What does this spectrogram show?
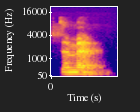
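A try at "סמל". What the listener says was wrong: semel, yeah, So you're putting the emphasis on the M. I don't know if you're noticing. Semel, semel, semel. There's actually no emphasis here in this word.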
